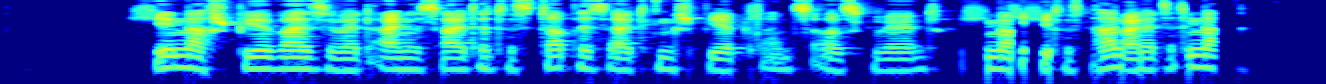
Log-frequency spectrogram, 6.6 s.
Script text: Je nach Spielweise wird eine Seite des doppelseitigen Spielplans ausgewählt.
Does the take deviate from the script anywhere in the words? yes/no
yes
